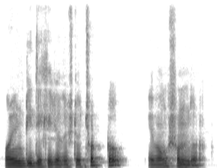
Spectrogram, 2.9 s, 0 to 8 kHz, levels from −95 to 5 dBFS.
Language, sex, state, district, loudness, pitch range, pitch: Bengali, male, West Bengal, Malda, -20 LUFS, 100-110 Hz, 105 Hz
